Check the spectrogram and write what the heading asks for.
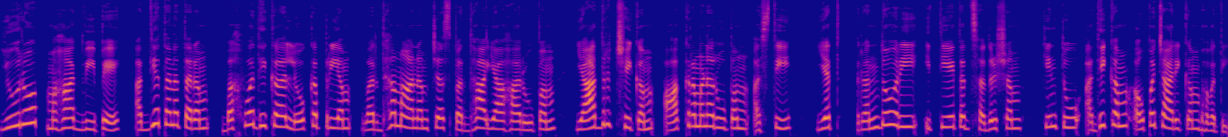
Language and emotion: Sanskrit, neutral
